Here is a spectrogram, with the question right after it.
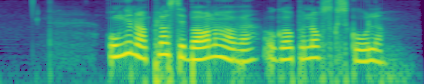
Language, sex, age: Norwegian, female, 22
